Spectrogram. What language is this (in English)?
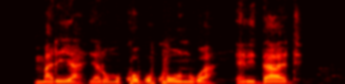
Kinyarwanda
